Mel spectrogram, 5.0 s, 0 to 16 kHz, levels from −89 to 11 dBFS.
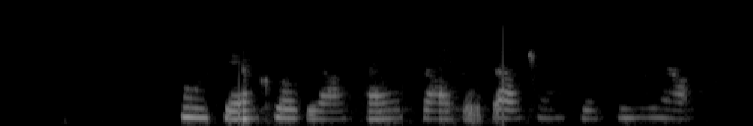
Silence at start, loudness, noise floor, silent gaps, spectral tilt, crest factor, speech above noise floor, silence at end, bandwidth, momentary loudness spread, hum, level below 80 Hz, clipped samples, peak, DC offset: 1.2 s; -48 LUFS; under -90 dBFS; none; -5.5 dB/octave; 22 dB; over 42 dB; 0.45 s; 7 kHz; 18 LU; none; -86 dBFS; under 0.1%; -28 dBFS; under 0.1%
